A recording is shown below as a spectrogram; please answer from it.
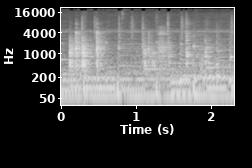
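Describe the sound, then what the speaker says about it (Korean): Cheonggukjang stew ingredients stir-fried in a pot over medium heat on a home stove, with a utensil clinking and scraping against the pot in quick, close, moderately loud strokes. "일단 중불로 한번 볶아볼게요."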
